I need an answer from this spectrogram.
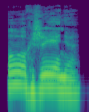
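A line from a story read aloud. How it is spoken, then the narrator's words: Laughing. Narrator (Russian): засмеялся он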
